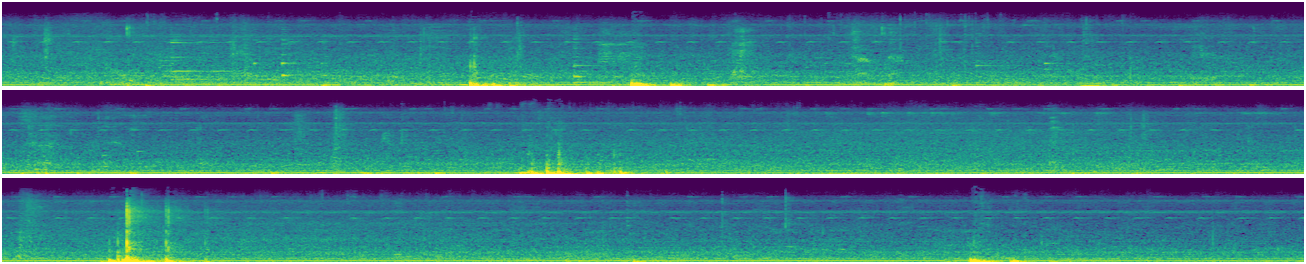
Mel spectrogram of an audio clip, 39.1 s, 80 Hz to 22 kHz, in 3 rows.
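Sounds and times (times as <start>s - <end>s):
low electrical hum: 0.0s - 39.0s
dull thumps: 3.2s - 5.4s, 6.0s - 7.6s, 18.2s - 19.4s, 27.0s - 28.2s, 35.7s - 36.6s.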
